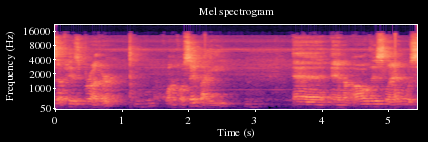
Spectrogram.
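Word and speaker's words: Balli: On my mother's side, she's Ba'i, and it's a name that is well known in the lower Rio Grande Valley.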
